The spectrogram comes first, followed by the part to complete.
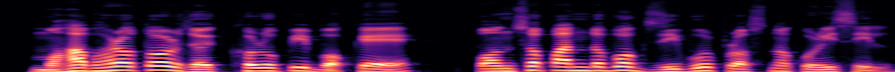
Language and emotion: Assamese, neutral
